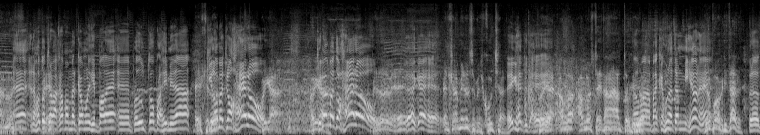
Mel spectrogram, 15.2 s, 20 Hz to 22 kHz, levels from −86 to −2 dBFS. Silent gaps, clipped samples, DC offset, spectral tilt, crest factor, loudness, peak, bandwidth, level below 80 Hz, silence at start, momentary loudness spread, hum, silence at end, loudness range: none; under 0.1%; under 0.1%; -5 dB/octave; 16 dB; -20 LUFS; -4 dBFS; 19.5 kHz; -52 dBFS; 0 s; 6 LU; none; 0 s; 2 LU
